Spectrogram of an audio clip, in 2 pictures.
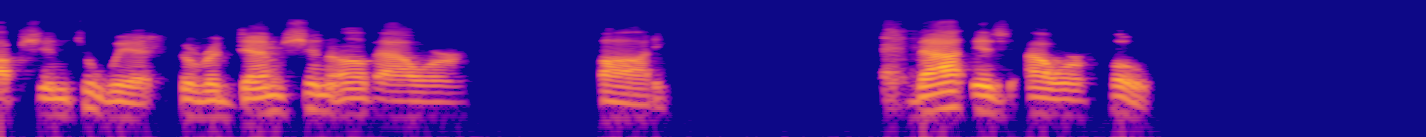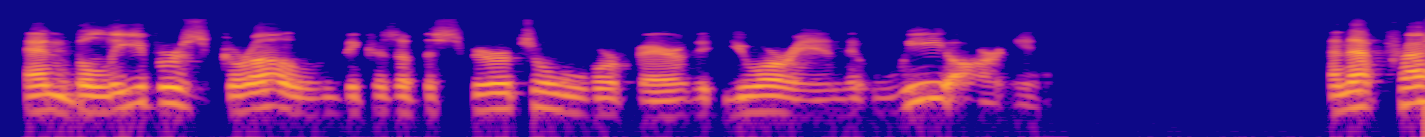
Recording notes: Sermon delivered at Pilgrim Baptist Church on Sunday, June 18, 2023, at 2:15 pm.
